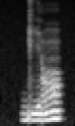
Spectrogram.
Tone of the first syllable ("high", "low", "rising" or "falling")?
low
